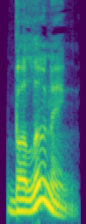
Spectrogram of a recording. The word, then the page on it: ballooning: British English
